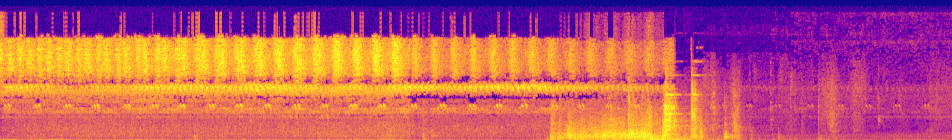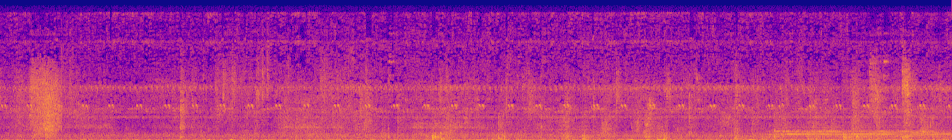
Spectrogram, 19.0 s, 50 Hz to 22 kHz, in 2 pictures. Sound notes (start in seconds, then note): 6.3 door slams shut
